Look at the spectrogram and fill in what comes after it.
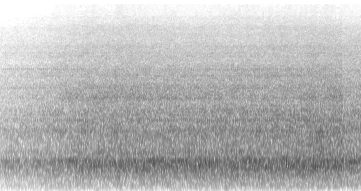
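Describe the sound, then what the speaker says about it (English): A hair dryer blows a mullet haircut upward, a loud steady whooshing drone with a constant motor hum that ramps up in the first half second and then holds steady, with no talking over it. "just with my hands, blow dry this up."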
